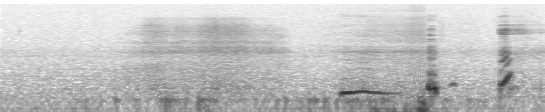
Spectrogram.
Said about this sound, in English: Oh, I love hearing you gasp as it enters.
